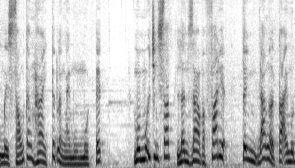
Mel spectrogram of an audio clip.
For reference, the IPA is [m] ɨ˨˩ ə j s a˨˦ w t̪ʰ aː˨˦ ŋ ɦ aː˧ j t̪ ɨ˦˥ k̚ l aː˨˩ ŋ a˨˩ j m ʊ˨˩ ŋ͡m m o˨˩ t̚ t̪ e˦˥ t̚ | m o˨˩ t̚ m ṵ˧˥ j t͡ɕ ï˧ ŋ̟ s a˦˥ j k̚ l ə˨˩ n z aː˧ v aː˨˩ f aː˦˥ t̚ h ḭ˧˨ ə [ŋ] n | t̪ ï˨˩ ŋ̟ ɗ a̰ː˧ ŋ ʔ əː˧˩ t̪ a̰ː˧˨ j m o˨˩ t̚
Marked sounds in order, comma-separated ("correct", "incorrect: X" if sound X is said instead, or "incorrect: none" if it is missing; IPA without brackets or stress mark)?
correct, incorrect: none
